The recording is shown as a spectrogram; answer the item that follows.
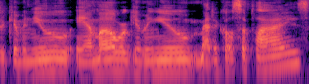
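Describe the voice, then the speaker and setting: A man speaks at a moderate pace in an ordinary speaking voice, medium in pitch. The recording is very clean, with a silent background. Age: 20s. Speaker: podcast co-host. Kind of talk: casual chat.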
